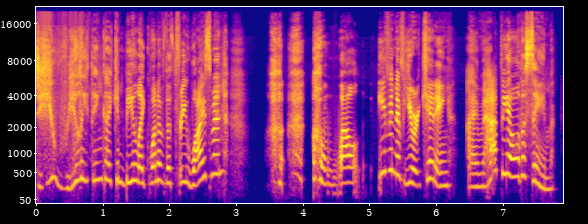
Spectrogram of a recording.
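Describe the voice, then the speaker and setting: Young female game healer, high pitch, earnest, polite, kind-hearted, softly hesitant, dry studio sound. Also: big pitch swings, measured pace, no room sound. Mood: relieved, glad. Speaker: video game voice actress. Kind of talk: scripted game character dialogue.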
